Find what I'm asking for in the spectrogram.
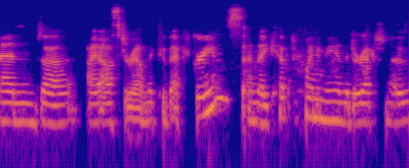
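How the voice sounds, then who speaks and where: Speaking with an Australian accent, a woman delivers her words at a very fast tempo. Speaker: political party leadership candidate. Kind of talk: interview. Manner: many fillers and repeated words.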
